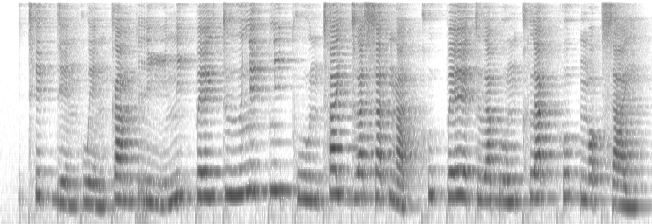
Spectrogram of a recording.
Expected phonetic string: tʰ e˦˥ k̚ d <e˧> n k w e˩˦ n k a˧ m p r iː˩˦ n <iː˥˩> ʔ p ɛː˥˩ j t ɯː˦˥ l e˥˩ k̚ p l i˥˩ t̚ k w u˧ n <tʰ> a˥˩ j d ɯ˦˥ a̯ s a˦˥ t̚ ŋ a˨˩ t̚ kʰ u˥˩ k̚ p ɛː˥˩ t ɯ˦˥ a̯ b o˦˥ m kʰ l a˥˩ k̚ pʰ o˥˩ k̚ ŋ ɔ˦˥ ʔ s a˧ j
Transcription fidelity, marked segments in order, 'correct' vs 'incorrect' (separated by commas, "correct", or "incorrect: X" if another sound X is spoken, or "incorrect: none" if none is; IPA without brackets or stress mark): incorrect: e˩˦, incorrect: i˥˩, correct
